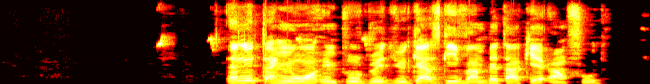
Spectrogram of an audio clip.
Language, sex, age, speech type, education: Nigerian Pidgin, male, 15-29, spontaneous, tertiary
